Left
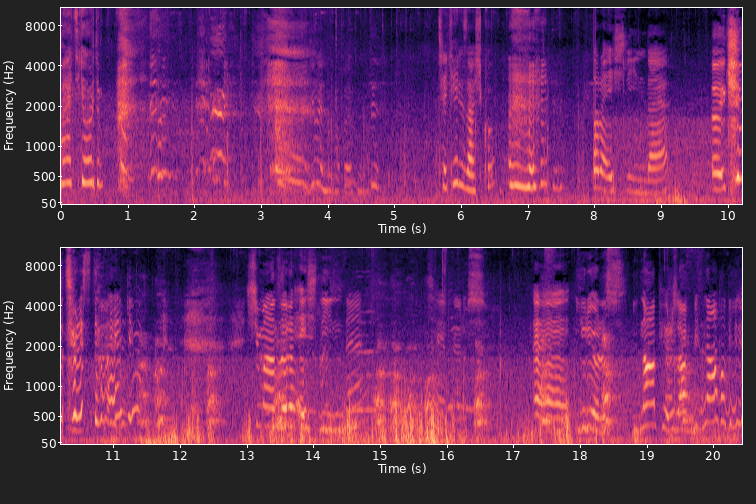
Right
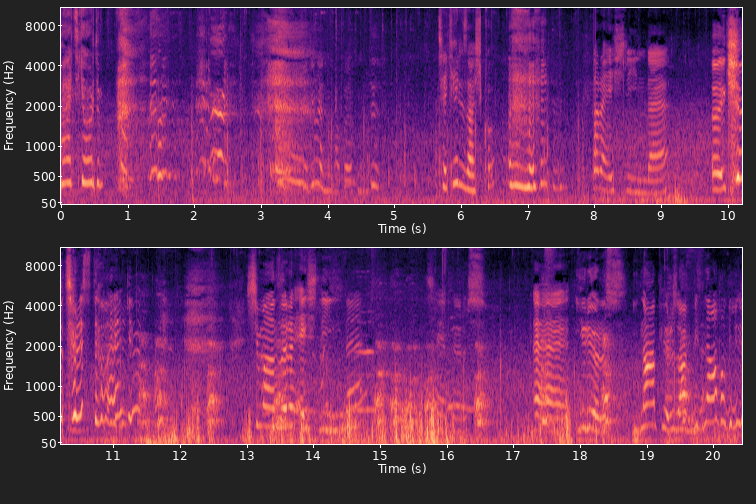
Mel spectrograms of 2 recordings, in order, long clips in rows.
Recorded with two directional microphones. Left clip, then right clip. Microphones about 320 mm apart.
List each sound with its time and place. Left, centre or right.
0.0 s a sound: centre
2.3 s dog: right
3.1 s a sound: centre
5.6 s a woman's voice: centre
11.3 s speech: right
12.0 s a sound: centre
13.0 s speech: centre
15.7 s dog: centre
17.2 s speech: centre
